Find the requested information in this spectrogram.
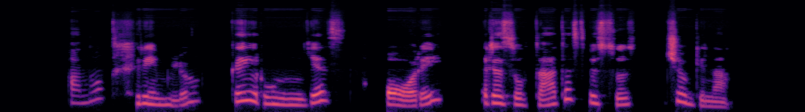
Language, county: Lithuanian, Kaunas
